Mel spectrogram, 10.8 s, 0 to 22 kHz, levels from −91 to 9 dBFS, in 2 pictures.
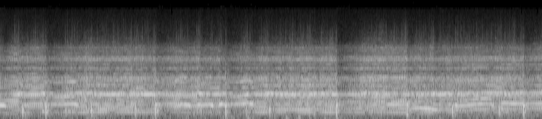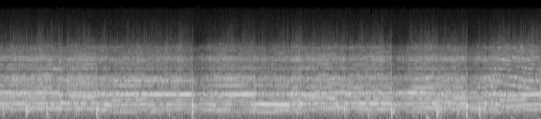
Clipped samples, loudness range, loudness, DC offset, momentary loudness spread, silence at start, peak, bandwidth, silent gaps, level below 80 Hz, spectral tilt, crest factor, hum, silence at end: under 0.1%; 0 LU; -15 LUFS; under 0.1%; 2 LU; 0 s; 0 dBFS; 9.6 kHz; none; -44 dBFS; -5.5 dB/octave; 14 dB; none; 0 s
